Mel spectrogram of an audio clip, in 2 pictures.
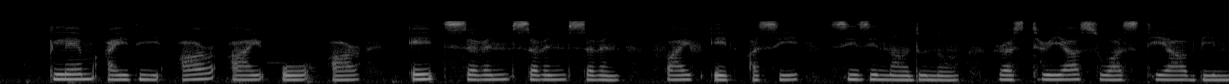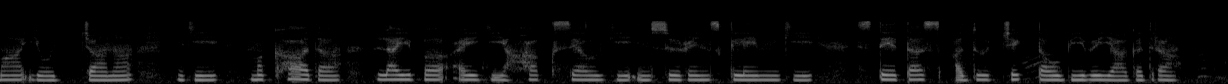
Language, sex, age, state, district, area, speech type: Manipuri, female, 18-30, Manipur, Senapati, rural, read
